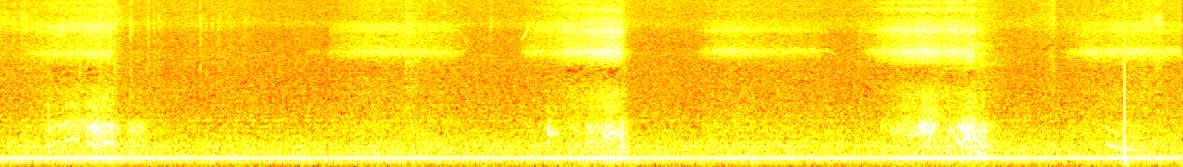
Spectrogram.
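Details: Pug dog snoring loudly: rough snorting snores with whistling breaths, about three cycles in twelve seconds, over a steady low hum; snoring.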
